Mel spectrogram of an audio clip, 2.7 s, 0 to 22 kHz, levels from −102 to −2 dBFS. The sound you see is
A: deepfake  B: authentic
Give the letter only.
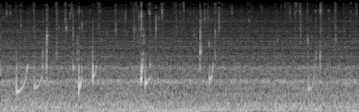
B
